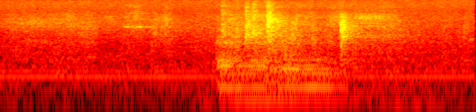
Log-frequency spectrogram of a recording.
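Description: A man's voice in a pause of speech: a short, level-pitched hesitation sound about a second in, over a faint steady room hum.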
